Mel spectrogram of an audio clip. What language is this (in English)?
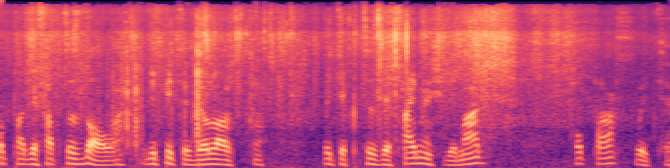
Romanian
